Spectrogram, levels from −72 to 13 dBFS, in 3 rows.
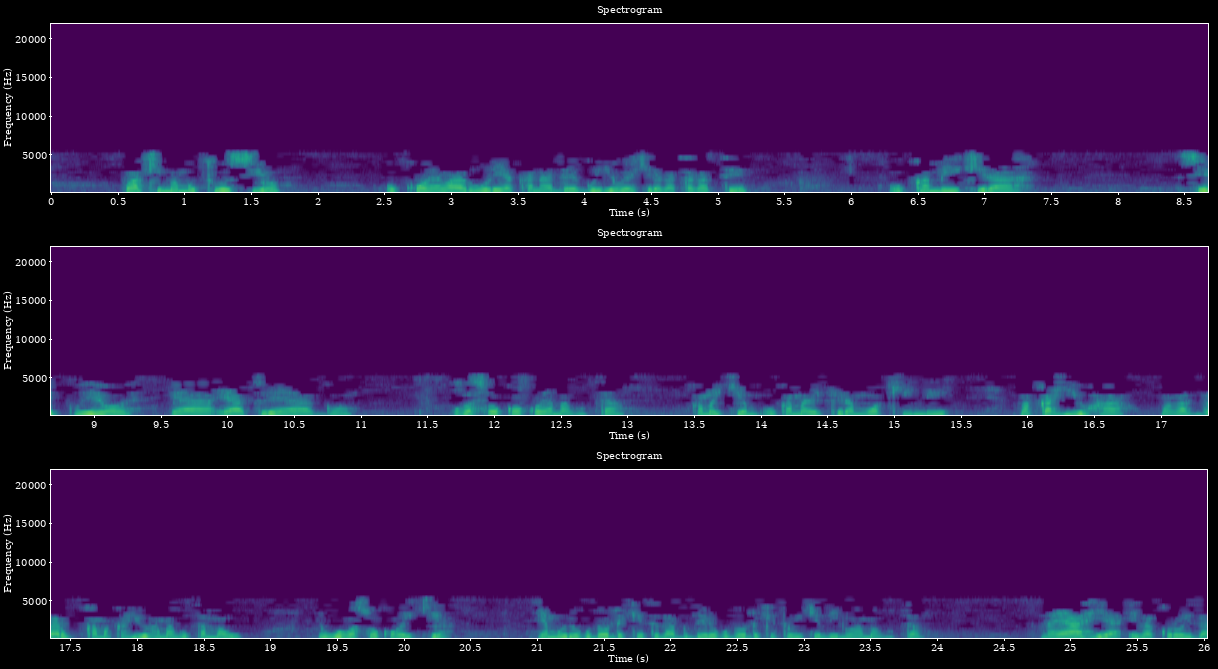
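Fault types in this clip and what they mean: MP3 compression: likely low-bitrate MP3 encoding, roughly 16 kbps, leaving nothing above 5.3 kHz; spectrogram shows a hard ceiling, flickering gaps; speech sounds watery.
Pre-echo: quantisation noise smeared ahead of attacks at 0.69 s and 6.86 s, about 40–50 ms; waveform shows short hiss before each onset.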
